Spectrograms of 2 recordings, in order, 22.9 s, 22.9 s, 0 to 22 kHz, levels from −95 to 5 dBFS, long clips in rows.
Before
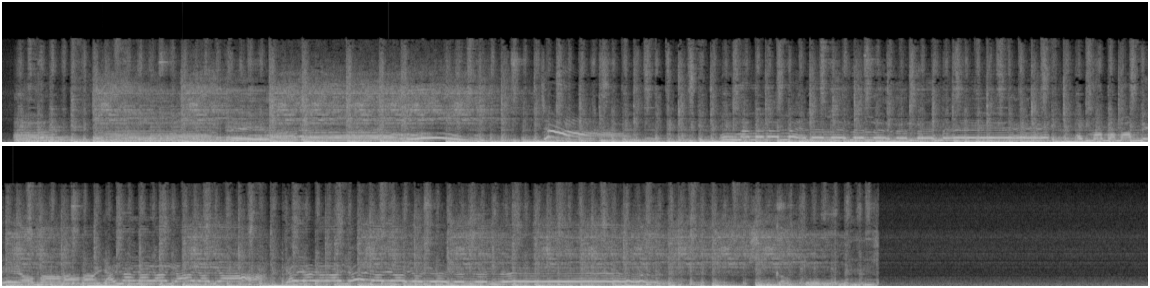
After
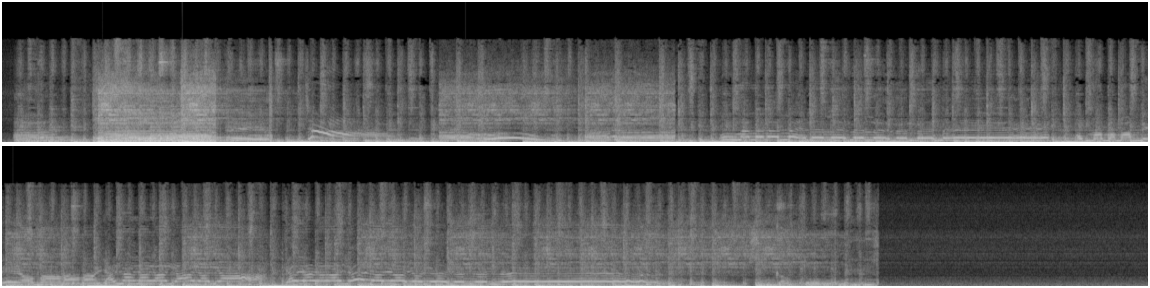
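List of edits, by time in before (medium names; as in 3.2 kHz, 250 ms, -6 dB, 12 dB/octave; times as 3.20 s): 0.96–2.14 s: gain +8.5 dB
2.70–3.60 s: swap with 5.06–6.73 s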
